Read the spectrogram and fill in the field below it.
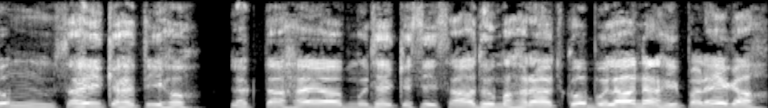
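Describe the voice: In a cartoonish character voice pitched high, a man speaks at a fairly slow pace with hardly any pauses and ordinary pitch variation.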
